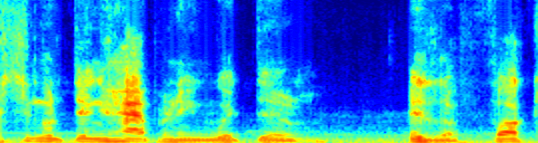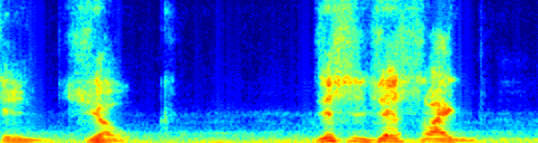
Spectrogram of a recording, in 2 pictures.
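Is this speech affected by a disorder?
Yes: slurred speech.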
